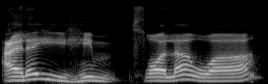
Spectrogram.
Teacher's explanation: یہاں پہ صاد موٹا ہے اور لام کو لمبا نہیں کریں گے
